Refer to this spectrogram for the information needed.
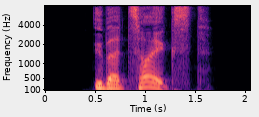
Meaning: second-person singular present of überzeugen
- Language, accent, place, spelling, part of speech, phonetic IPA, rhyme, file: German, Germany, Berlin, überzeugst, verb, [yːbɐˈt͡sɔɪ̯kst], -ɔɪ̯kst, De-überzeugst.ogg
